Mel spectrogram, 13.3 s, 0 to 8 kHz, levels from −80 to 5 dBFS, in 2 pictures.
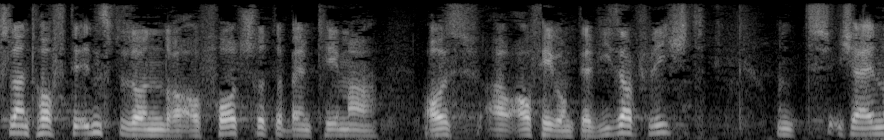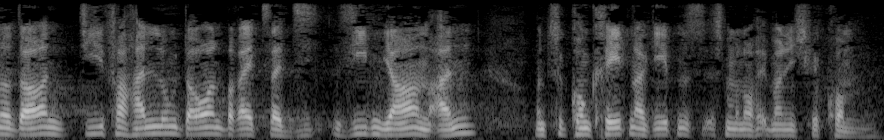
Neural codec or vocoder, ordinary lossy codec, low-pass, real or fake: none; none; 7.2 kHz; real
